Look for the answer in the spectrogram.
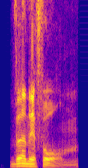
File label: "vermiform", British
